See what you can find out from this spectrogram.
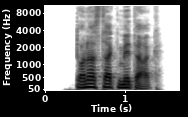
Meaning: Thursday noon
- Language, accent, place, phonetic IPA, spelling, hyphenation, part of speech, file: German, Germany, Berlin, [ˈdɔnɐstaːkˌmɪtaːk], Donnerstagmittag, Don‧ners‧tag‧mit‧tag, noun, De-Donnerstagmittag.ogg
